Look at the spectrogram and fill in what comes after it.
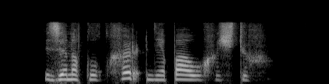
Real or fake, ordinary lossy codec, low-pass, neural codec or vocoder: fake; AAC, 48 kbps; 7.2 kHz; codec, 16 kHz, 0.5 kbps, X-Codec, HuBERT features, trained on balanced general audio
